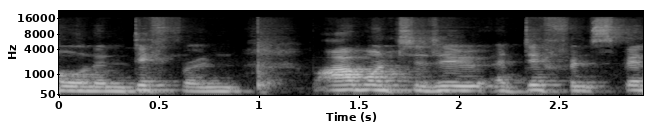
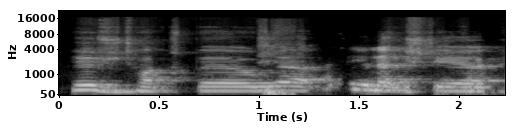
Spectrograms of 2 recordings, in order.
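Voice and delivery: dull accountant voice. Retold or imitated. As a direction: drone it like a dreary accountant. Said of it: "a person that's a bit like".

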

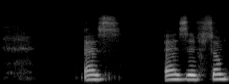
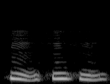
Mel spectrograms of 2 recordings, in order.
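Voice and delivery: thoughtful hum. A narrator's reading. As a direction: hum while searching memory. Ent humming while remembering.

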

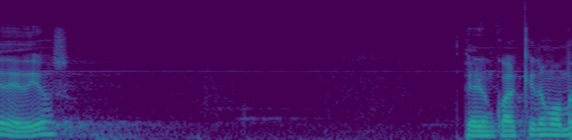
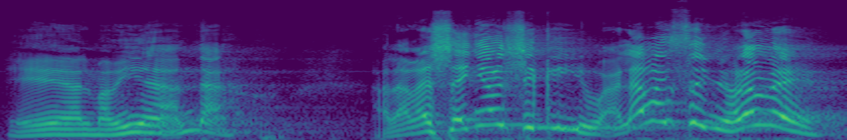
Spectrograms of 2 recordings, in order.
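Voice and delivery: louder, higher mock Andalusian urging; southern Spanish accent; 6 semitones higher, 10 dB louder than usual. Preacher urging his soul in a hammed-up Andalusian accent. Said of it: "en un tono más pa' abajo".

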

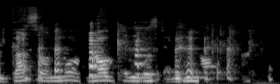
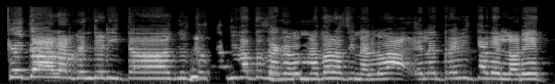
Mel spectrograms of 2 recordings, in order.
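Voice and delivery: mock news host; 9 semitones higher than usual. Greeting the audience, mock news presenter. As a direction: overdo a chirpy TV presenter. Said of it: "yo necesito hablar así de".

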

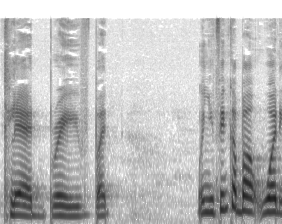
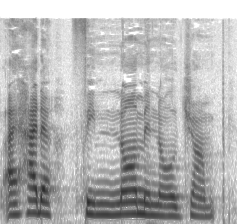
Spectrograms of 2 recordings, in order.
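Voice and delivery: ordinary talk, nothing marked

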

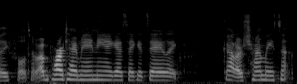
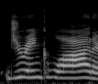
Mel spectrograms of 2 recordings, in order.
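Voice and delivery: high, loud parroting of others; mocking advice; 9 semitones higher, 6 dB louder, slower than usual. People advising her on chapped lips, mocked. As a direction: parrot it back mockingly, pitched up. Mimics followers' obvious advice.

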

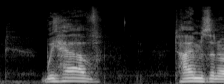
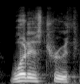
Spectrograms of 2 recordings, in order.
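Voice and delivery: sharp, louder scornful retort; 4 semitones higher, 6 dB louder than usual. A narrator's reading. Pilate retorts to Jesus, louder and higher. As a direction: Pilate throws the question back, higher and louder. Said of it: "retorted Pilate".

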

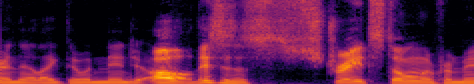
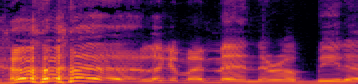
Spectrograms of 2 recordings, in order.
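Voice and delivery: mock villain laugh, high and loud, then settling; gloating villain; 6 semitones higher, 4 dB louder than usual. Villain reacting to his beaten-up men, mock gloating. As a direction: imitate a bad guy crowing over his henchmen.

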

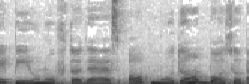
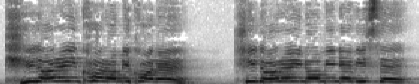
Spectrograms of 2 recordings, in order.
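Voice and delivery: much higher and louder panicked bellow; shouting; 12 semitones higher, 14 dB louder, faster than usual. Acted. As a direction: yell at the whole class. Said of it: "داد کشید".

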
